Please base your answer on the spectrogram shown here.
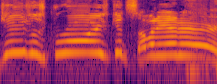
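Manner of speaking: shouting. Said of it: "fucking yelling down the fucking hallway".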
